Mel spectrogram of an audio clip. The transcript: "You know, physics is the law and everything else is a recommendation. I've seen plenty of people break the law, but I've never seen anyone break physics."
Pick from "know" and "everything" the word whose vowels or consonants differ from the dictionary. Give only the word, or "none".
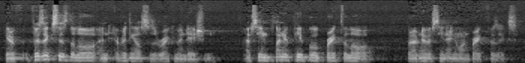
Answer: none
